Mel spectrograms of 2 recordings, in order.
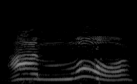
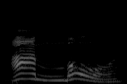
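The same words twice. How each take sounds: First: It is said loudly, with great energy. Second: It is said quietly, with little energy. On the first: The speaker calls it right. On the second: The speaker calls it wrong.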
